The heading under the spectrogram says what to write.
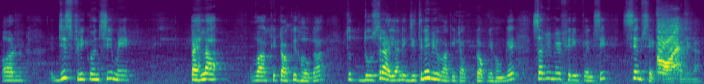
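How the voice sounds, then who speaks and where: A man presenting a hands-on tech tutorial, explaining step by step in a halting, repetitive way. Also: high voice. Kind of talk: hands-on product demonstration. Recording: clearly noisy room recording with ambience.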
